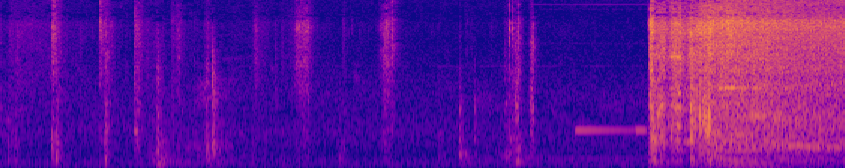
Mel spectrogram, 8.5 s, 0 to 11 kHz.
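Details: Opel/Vauxhall Astra J 1.4 after replacing spark plug and ignition coil for a cylinder 1 misfire: ticking and clicking, short crank, then catches and settles straight into a steady, even idle; starts and runs fine.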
